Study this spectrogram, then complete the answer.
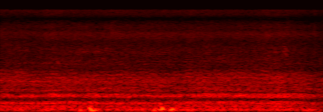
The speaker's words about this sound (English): And the sound you're hearing right now is the sound of bees that I just recorded a little while ago with Melanie Kirby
